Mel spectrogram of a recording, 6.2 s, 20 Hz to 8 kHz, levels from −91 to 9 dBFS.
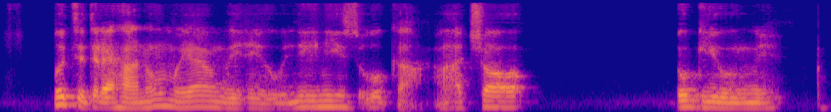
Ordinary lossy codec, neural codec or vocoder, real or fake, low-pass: none; codec, 16 kHz, 1.1 kbps, Voila-Tokenizer; fake; none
